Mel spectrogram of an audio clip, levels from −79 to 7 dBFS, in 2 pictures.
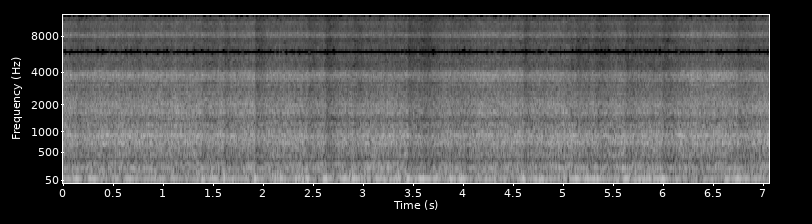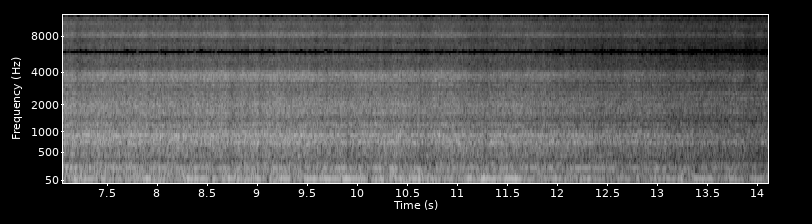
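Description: From start to finish there's a buzz at 50 Hz riding on the sound, which is the resampler restarting on every block. Each 20 ms chunk was converted on its own, apparently halving the rate from 48 kHz to 24 kHz, so every block edge gets a tiny error. At that rate the errors blur into a buzz that's only there while signal is present.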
